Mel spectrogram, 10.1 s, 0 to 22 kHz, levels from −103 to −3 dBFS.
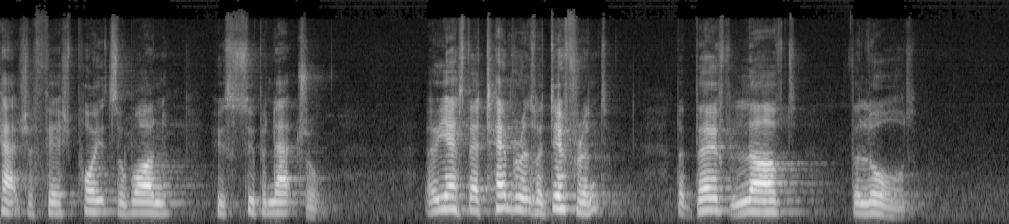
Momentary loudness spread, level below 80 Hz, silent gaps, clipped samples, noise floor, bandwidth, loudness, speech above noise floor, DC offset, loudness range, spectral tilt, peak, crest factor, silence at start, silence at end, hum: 19 LU; -74 dBFS; none; under 0.1%; -63 dBFS; 17.5 kHz; -22 LUFS; 40 dB; under 0.1%; 5 LU; -5.5 dB/octave; 0 dBFS; 24 dB; 0 s; 1.05 s; none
